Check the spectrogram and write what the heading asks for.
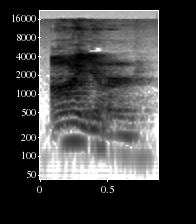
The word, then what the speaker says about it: iron: I tell them that the right pronunciation is iron Iron Man is the right sound for this word many of my students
